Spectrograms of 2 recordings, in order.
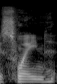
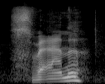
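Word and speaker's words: Svane: Fix or Freddy Swain as I call him. The correct pronunciation is somewhere in between. It's a Danish name.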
